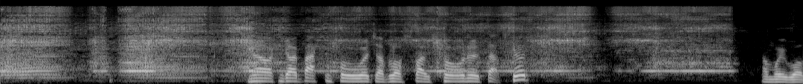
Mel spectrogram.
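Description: A gouge scrapes and shaves against spinning wood.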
